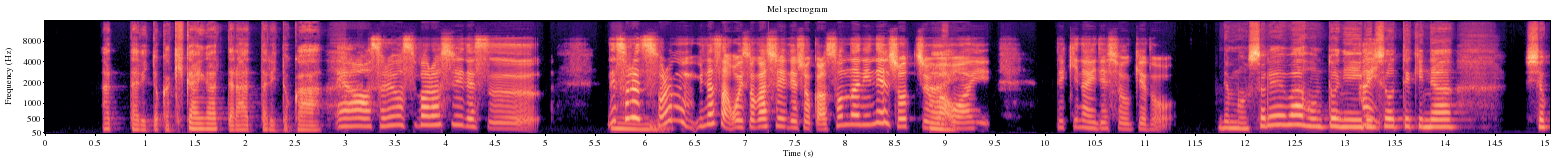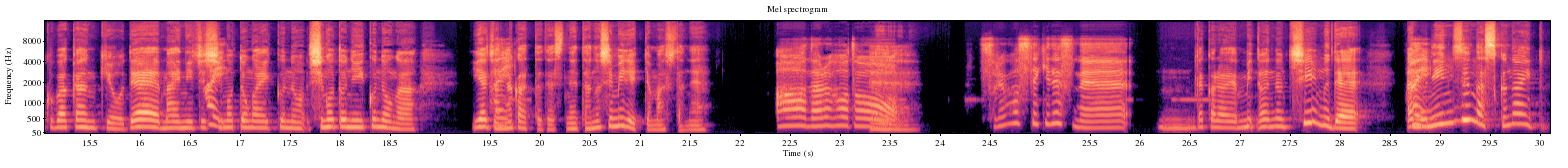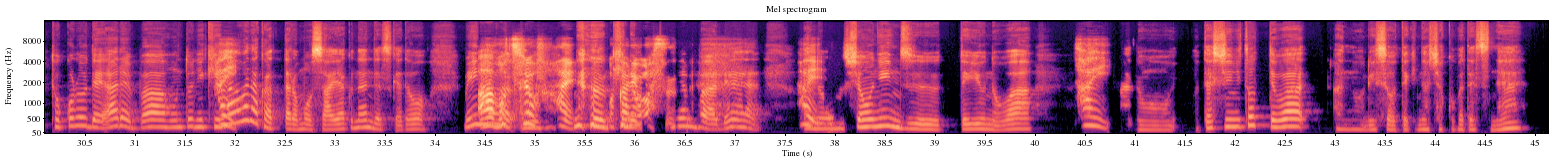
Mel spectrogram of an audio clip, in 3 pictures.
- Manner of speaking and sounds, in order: alarm; chuckle
- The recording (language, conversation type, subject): Japanese, unstructured, 理想の職場環境はどんな場所ですか？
